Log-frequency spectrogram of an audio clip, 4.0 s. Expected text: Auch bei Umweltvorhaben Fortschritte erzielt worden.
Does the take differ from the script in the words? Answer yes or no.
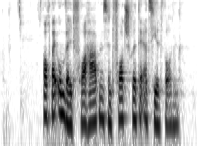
yes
